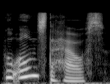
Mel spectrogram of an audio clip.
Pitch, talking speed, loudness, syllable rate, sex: 250 Hz, 220 wpm, -16 LUFS, 4.8 syllables/s, female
